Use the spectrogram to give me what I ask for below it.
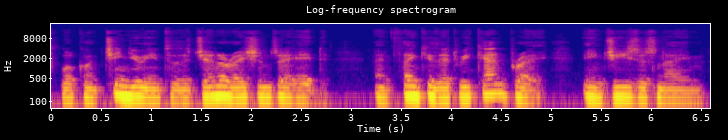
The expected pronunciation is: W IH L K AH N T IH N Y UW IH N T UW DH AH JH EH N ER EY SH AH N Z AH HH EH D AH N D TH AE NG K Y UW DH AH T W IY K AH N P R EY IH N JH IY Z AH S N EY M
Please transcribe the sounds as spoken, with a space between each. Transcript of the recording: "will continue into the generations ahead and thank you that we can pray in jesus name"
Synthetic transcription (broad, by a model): W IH L K AH N T IH N Y UW IH N T UW DH AH JH EH N ER EY SH AH N Z AH HH EH D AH N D TH AE NG K Y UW DH AH T W IY K AH N P R EY IH N JH IY Z AH S N EY M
